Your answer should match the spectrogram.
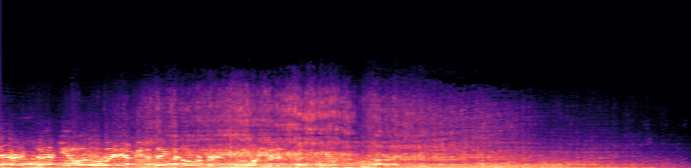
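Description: Four-cylinder dirt-track race cars running around the oval, their engines a steady drone with a climb in pitch about halfway through. A voice is heard over them in the first few seconds, and the sound fades away near the end.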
